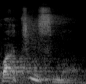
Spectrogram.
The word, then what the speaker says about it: fascismo: Oye, ¿por qué pronuncia usted fascismo si dice fascismo? No es que la C en italiano se pronuncia como che, por eso fachismo.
